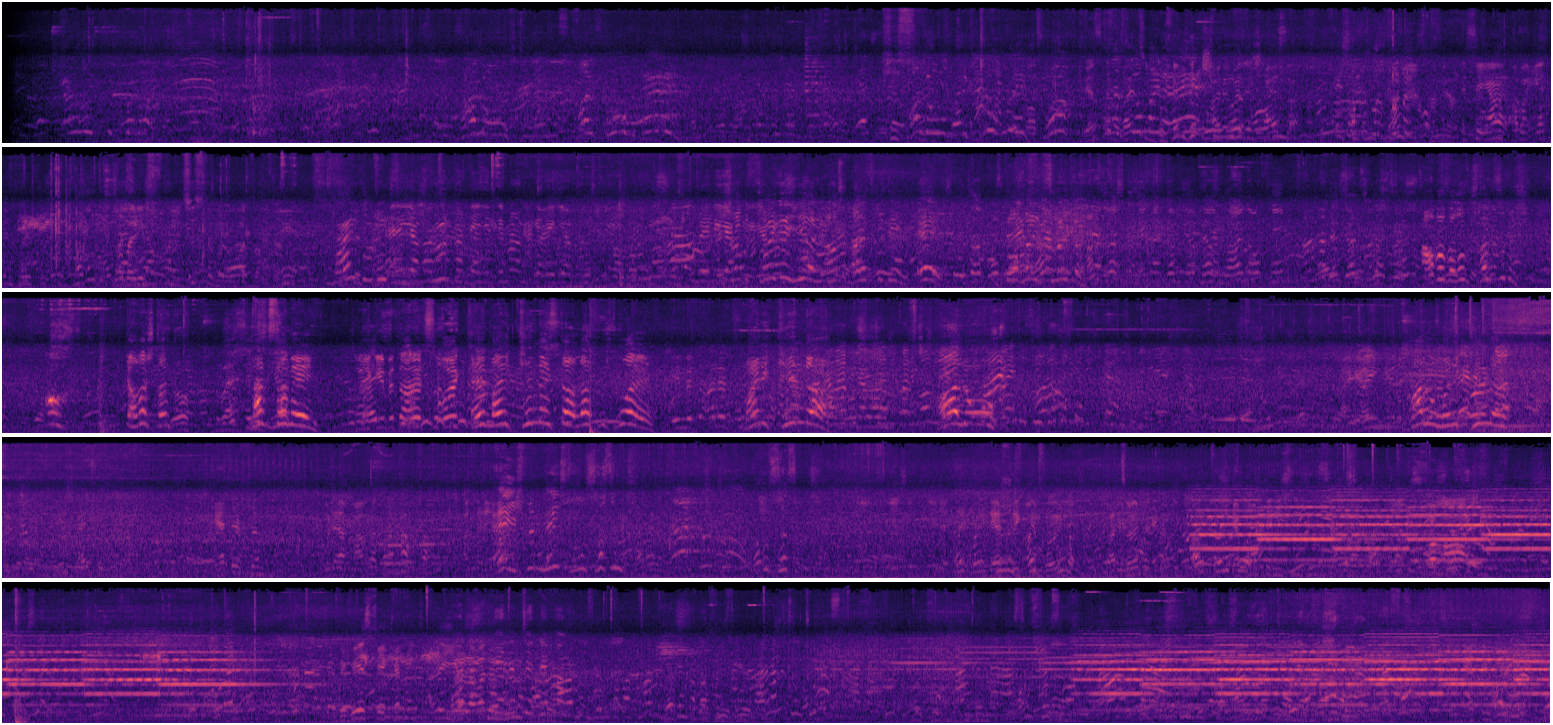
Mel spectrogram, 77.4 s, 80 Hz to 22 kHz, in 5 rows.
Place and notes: kottbusser damm, trouble - man fighting with police
27.09.2008 16:45
kottbusser damm after skater marathon, huge traffic chaos, two drivers obviously just have had a fight, one is attacking a policemen, which causes him trouble...
27 September, 16:45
